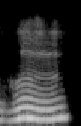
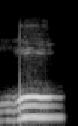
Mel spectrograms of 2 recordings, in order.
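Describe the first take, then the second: First: It sounds light and thin. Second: It sounds heavy, with the tongue back raised. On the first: The speaker calls it wrong. "Ru would be like a, a lighter sounding one" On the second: The speaker calls it right. "and it's heavy, ... You want ru"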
